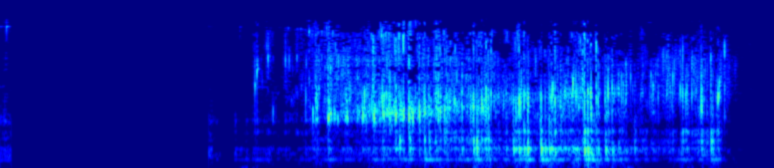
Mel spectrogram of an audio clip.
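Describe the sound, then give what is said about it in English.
Boiling water is poured into a cup with tea in it to make tea, a steady, splashing stream lasting about four seconds, fairly loud, starting after a brief pause and stopping abruptly. “Then, put some boiling water in the cup.”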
